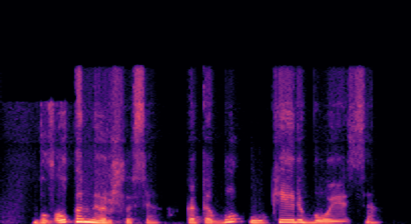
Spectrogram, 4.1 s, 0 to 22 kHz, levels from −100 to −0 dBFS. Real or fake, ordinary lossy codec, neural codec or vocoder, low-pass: fake; Opus, 24 kbps; codec, 44.1 kHz, 3.4 kbps, Pupu-Codec; 14.4 kHz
